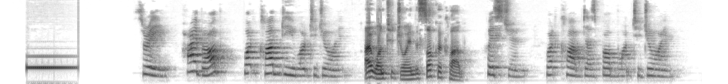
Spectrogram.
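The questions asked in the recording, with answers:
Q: What club does Bob want to join?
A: The soccer club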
